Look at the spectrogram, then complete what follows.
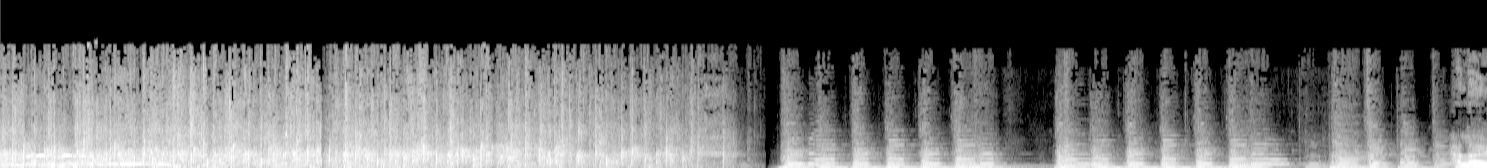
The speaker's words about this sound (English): Let's have a huge round of applause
